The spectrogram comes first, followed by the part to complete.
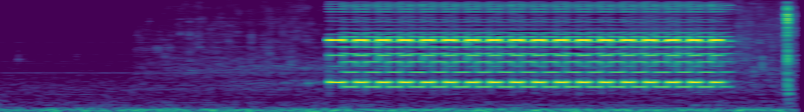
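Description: Telephone ringing with an electronic, rapidly warbling ring. One ring lasts about two seconds and starts a little before halfway through.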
